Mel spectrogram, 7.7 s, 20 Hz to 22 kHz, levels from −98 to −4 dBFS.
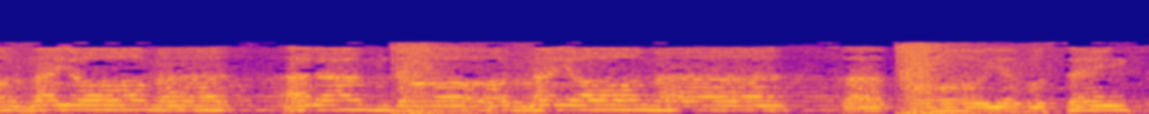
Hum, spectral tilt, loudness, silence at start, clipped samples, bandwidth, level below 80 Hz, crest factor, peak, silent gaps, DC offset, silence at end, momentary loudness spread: none; -8 dB/octave; -19 LUFS; 0 s; under 0.1%; 5 kHz; -40 dBFS; 14 dB; -4 dBFS; none; under 0.1%; 0 s; 5 LU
